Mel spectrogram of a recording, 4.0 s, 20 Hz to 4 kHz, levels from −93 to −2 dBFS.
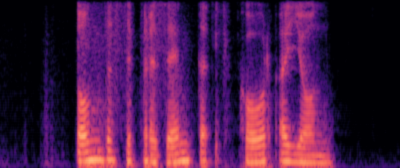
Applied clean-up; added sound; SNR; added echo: neural mask model RNNoise.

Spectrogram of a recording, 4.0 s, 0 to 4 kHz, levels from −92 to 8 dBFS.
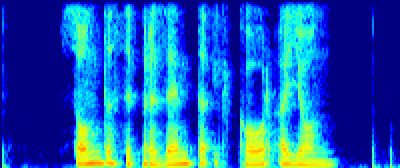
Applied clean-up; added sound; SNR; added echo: none; none; none; none.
